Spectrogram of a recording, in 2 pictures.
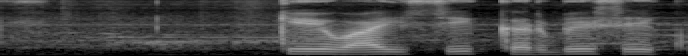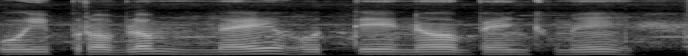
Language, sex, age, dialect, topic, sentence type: Magahi, male, 18-24, Northeastern/Surjapuri, banking, question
